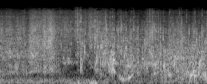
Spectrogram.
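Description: Shallow muddy water splashing and sloshing steadily as a hand stirs it, rinsing wet sand out of a toy dump truck's bed.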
